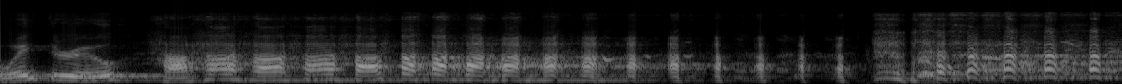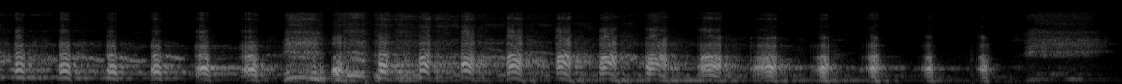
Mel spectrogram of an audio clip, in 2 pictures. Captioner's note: laughs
